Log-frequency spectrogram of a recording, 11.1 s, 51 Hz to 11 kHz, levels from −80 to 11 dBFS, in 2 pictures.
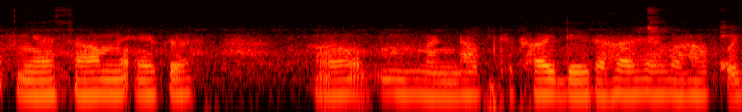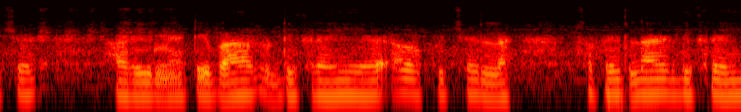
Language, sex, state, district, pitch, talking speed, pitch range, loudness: Hindi, male, Uttar Pradesh, Jalaun, 120 Hz, 135 wpm, 115-120 Hz, -33 LUFS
